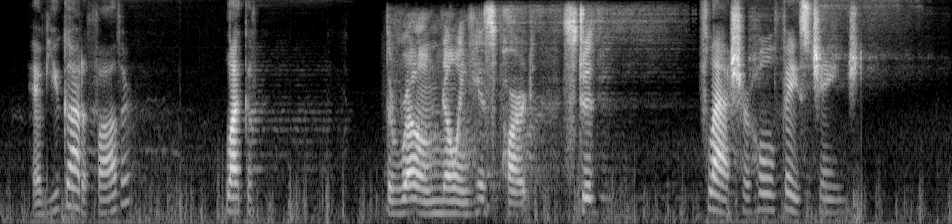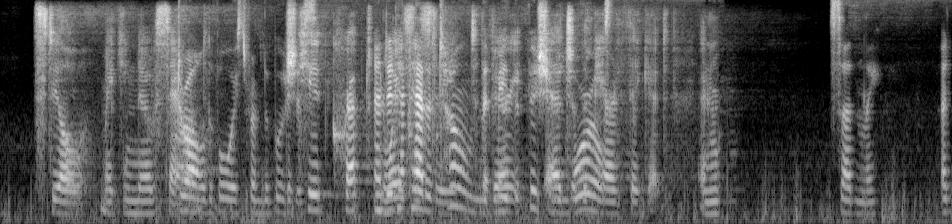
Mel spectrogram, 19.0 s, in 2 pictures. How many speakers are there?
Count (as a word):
two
